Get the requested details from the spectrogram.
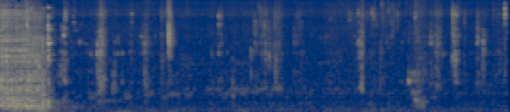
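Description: A young woman chews and smacks food close by.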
